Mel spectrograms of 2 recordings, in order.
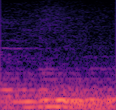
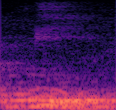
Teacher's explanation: Suaranya keluarnya u dan i, bukan o atau e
